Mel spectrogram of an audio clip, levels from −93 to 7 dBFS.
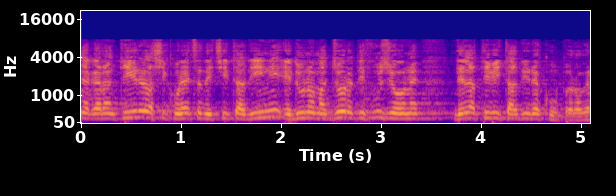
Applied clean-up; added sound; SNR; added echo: none; none; none; reverberation time 2.2 s.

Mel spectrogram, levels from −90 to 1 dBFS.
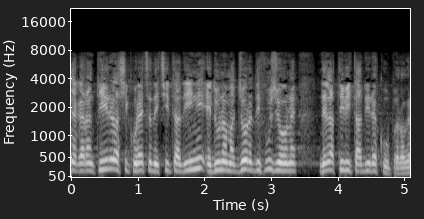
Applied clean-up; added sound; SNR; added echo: none; none; none; none.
